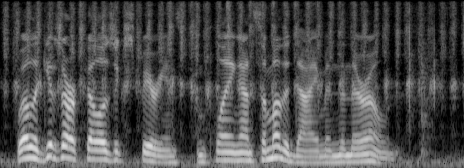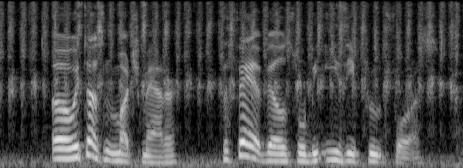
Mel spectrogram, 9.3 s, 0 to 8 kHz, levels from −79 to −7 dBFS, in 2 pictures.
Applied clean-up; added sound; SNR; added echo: none; Domestic sounds, home sounds; 15 dB; none.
